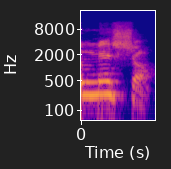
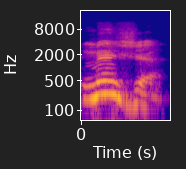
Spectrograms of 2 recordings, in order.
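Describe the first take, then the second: First: The middle consonant is a voiceless sh sound. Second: The middle consonant is a voiced zh sound. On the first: The speaker calls it wrong. "it is wrong to say measure" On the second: The speaker calls it right. "It is measure, j"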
